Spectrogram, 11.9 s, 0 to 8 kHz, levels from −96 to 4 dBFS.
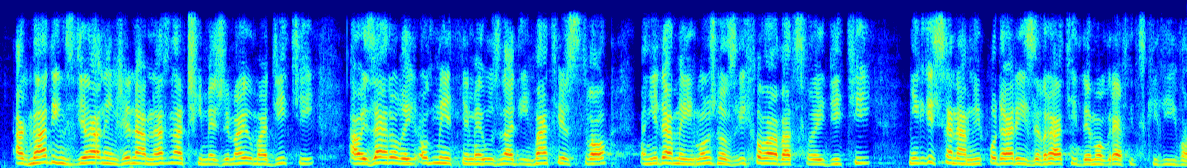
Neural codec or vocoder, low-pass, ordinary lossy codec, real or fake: codec, 24 kHz, 3 kbps, HILCodec; 7.2 kHz; none; fake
